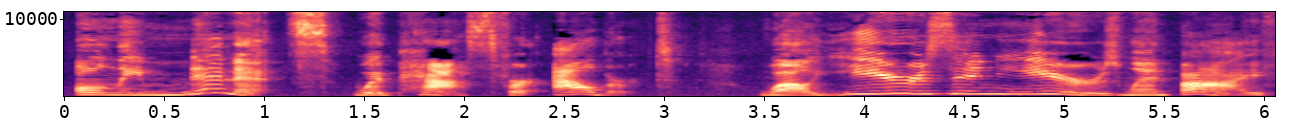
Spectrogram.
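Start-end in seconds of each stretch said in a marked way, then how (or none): none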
